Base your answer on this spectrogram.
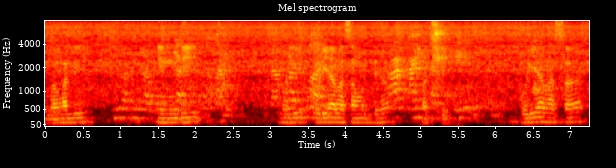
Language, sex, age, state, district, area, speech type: Odia, male, 18-30, Odisha, Subarnapur, urban, spontaneous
